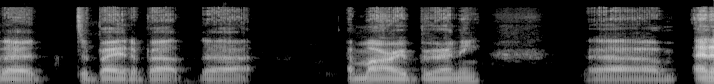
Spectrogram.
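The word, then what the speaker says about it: Burney: Um he told me it's Bernie because he watches a lot of Florida games. And when I watched the old Florida games, I listening to the commentator pronounced it Bernie. So, I'm going to go with that.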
